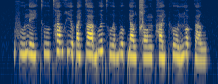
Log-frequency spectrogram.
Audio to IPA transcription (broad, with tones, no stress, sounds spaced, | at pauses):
f uː˩˧ n eː˩˧ j t̪ʰ uː˩ t̪ʰ a˧ w h i˧˩ ə̯ p a˩ j t̪ aː˧˩ b u˧˥ ə̯ t̪ʰ u˩ ə̯ b oː˧˩ k̚ j a˩ w t͡ɕ ɔː˩ ŋ pʰ a˩˧ j pʰ oː˧˩ ɲ ɔː˥˨ t̚ t̪ a˩ w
